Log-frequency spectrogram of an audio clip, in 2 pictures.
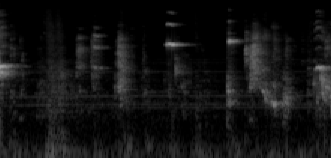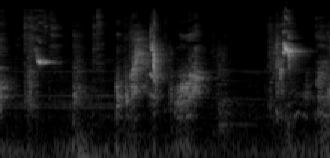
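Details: Captive young salmon-crested cockatoo chicks, recorded during their growth from egg to one month old, give harsh, rasping squawks in short bursts about every second, some rising, some falling, with brief quiet gaps between calls.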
